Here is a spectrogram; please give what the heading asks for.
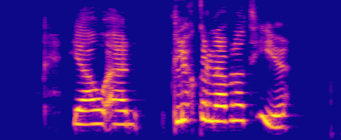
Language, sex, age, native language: Icelandic, female, 14, Icelandic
